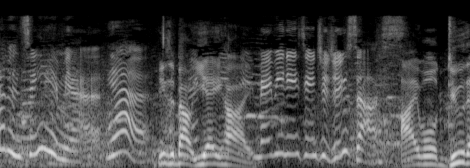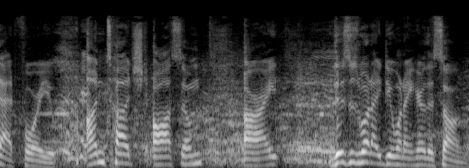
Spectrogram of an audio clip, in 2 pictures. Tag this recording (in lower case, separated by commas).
speech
